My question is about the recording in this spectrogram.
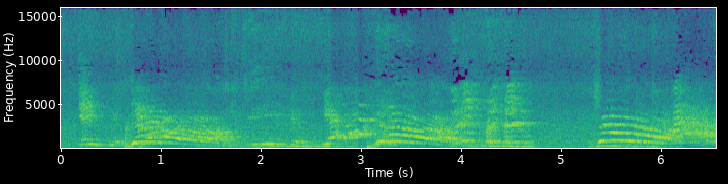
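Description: Children's excited, wordless voices: high squeals and shouts during play, several of them sliding down in pitch, in bursts about a second in, around three seconds in and near the end.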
